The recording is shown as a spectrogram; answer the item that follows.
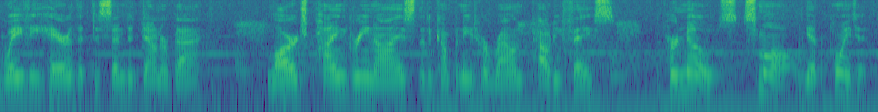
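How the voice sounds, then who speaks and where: A man's voice: on the high side, darkish tone, natural voice, low-quality recording. A man playing an aged, dying writer who narrates an audio horror drama in a solemn, formal, literary manner. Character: aged dying male writer, solemn, penning a final warning.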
